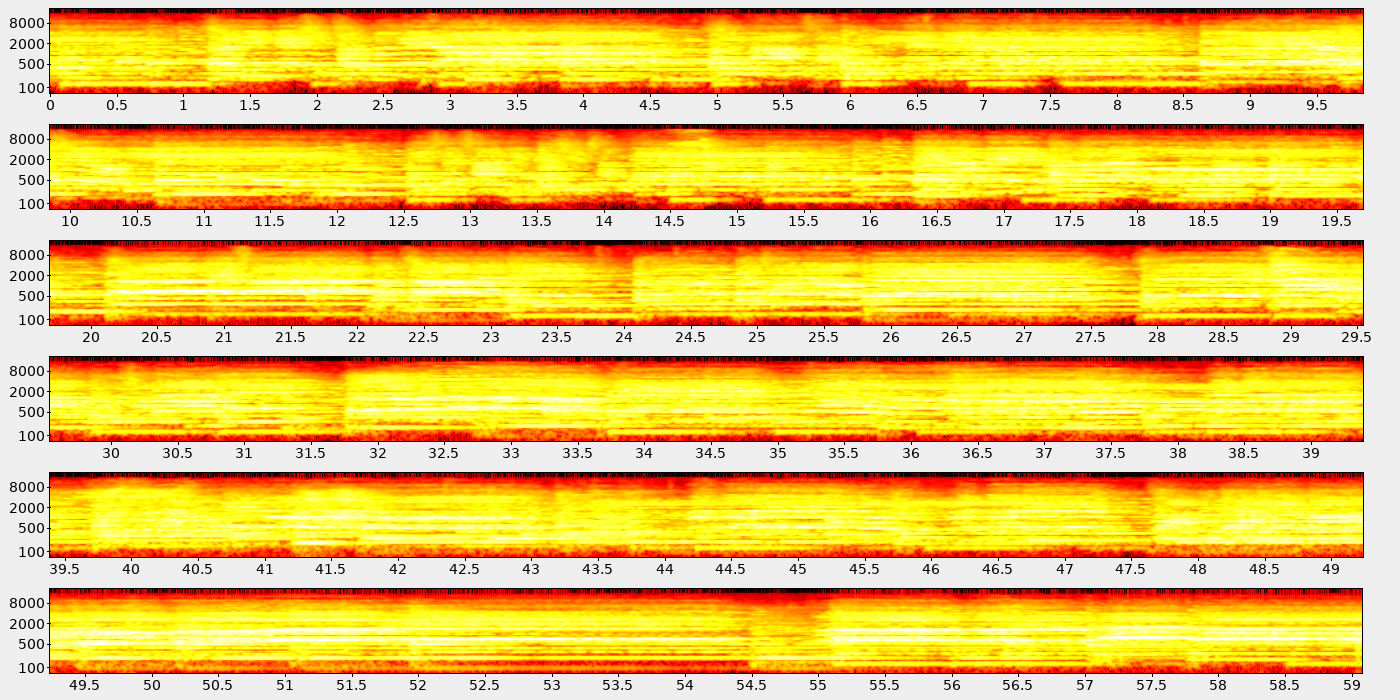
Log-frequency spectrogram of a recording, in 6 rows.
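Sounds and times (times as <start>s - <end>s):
church choir singing a hymn: 0.0s - 59.0s.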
